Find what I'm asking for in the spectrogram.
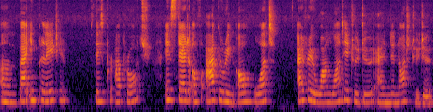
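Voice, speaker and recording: A woman with a Chinese accent talks at a fairly slow pace, her high pitch held in monotone, flat intonation. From China. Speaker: job interview candidate. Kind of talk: mock job interview. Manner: halting, many fillers.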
